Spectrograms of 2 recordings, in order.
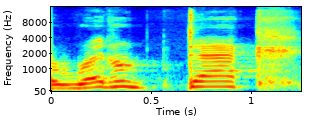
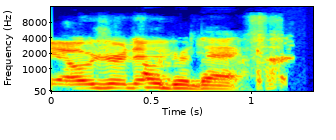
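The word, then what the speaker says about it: Odradek: I'm going to butcher the Redderdeck. How you say it? Oh, the Odra deck.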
